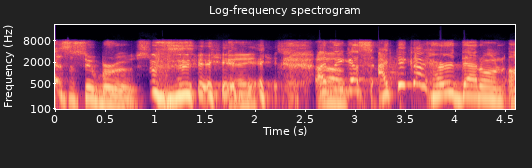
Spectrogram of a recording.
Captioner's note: laugh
